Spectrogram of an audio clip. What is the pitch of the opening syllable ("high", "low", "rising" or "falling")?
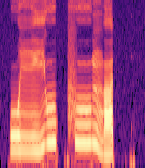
low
